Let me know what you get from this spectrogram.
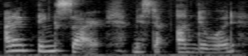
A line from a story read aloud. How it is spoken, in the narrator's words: she said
